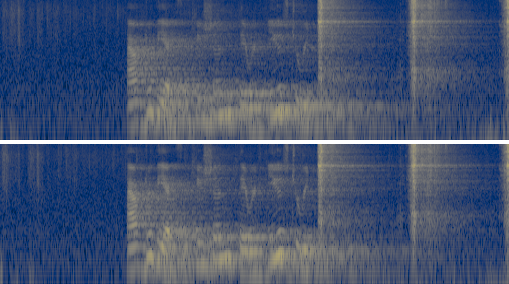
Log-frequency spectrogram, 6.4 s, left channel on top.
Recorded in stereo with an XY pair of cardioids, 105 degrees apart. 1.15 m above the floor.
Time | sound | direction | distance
1.6 | a woman speaking | 25° right | 2 m
4.0 | a rattle | 10° right | 0.8 m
